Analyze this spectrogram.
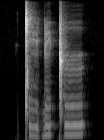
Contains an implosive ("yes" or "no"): yes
